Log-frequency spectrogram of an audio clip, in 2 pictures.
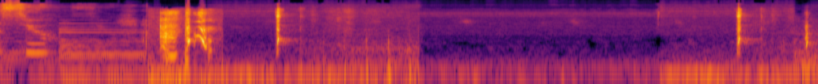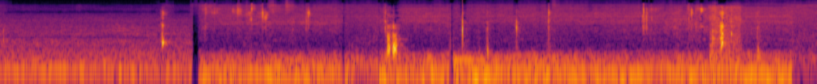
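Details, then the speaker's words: Several small, sharp hiccups from a kitten in a quiet room with background music. "oh hello have you got hiccups do you have the hiccups oh baby be"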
